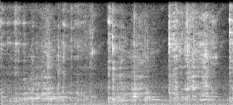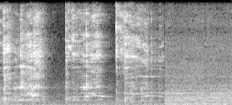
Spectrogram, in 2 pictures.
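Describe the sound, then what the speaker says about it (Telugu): Sugar is stirred into water in a pan to dissolve it for gulab jamun syrup, making close scraping, swishing strokes in repeated bursts, with no talking. "ఇప్పుడు వాటర్లో చక్కెర మొత్తం కరిగేంత వరకు అయితే ఒకసారి బాగా కలిపేసుకుందాం"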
